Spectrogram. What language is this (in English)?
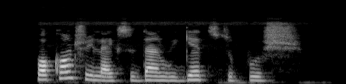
Nigerian Pidgin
